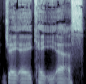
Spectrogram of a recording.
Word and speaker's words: Jaques: J A ke, which is for me the easiest to pronounce.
